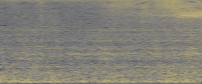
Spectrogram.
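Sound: train riding on rails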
